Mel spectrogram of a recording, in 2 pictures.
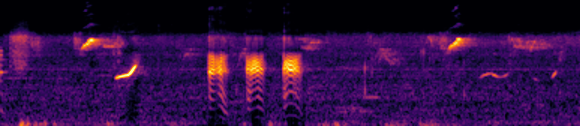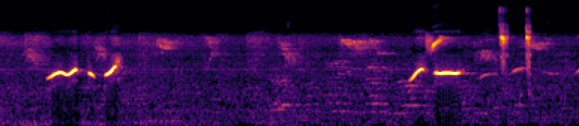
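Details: A pet parrot making short whistled chirps and upslurred whistles scattered through quiet, with a few louder clicks and a human voice asking something at the start.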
